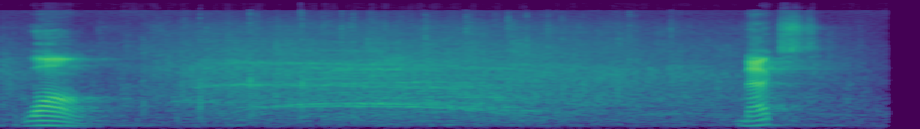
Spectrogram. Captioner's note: audience cheering and applauding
